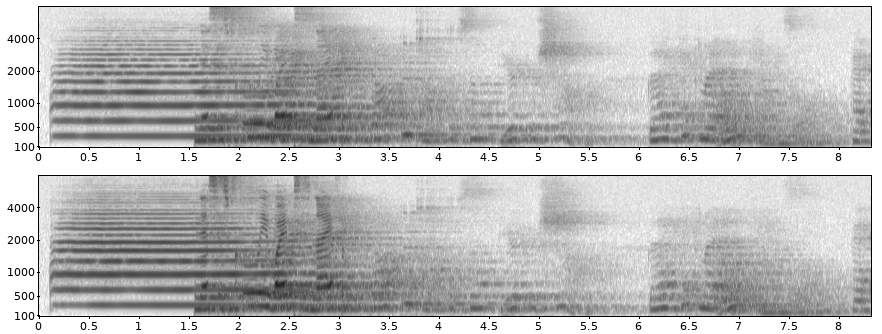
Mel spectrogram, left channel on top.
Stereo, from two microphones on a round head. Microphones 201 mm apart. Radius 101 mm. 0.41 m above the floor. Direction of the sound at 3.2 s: 80° left.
